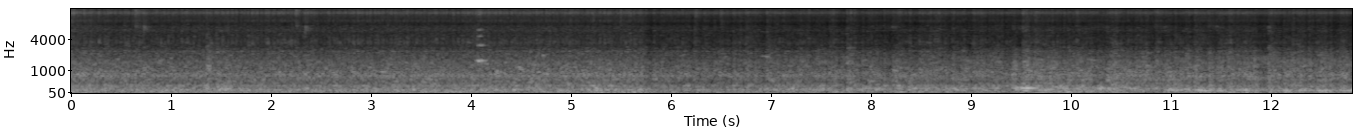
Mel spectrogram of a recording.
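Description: Steady low background hum and hiss, with no speech, and a brief faint rise a little after nine seconds.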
